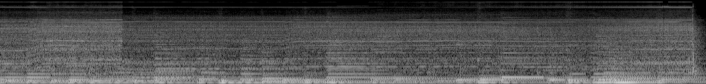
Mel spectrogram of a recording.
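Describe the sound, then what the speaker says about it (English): A power drill with a mixing attachment churns thick homemade laundry soap gel, a loud continuous motor whine that wavers in pitch as the load changes, with no talking. "That only took, you know, a minute of stirring it really well."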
